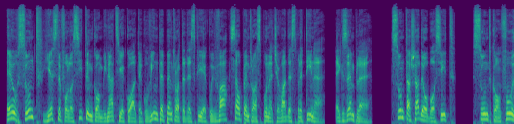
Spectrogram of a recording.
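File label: Romanian elearning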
